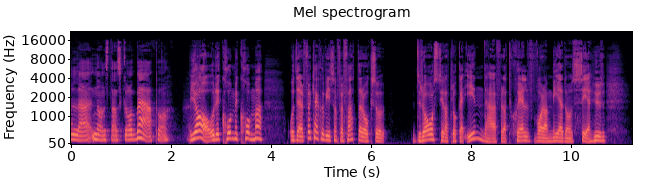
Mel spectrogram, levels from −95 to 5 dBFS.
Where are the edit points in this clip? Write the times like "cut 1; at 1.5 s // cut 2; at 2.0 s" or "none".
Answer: cut 1; at 4.2 s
